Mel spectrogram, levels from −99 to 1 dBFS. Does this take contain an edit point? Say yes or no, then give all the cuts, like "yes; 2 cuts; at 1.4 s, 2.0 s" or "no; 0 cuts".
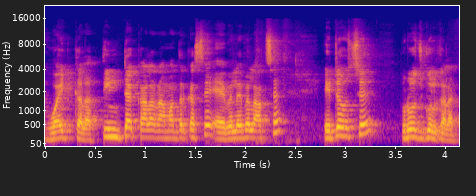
no; 0 cuts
